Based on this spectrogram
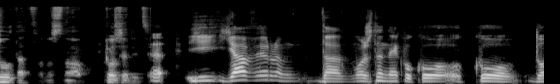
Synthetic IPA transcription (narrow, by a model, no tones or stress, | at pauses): ulˠt̪at̪od̪nɔsnɔpɾoslɛd̪it̪s | ijavɛɾujɛm | d̪amoʒd̪anɛkokokʰod̪o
